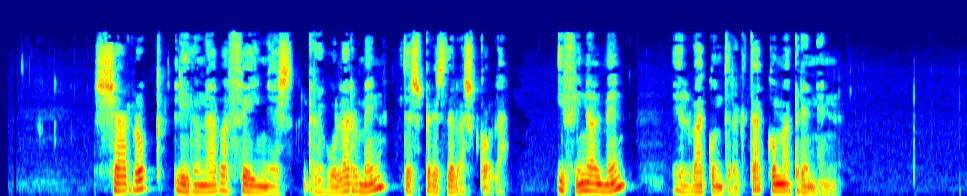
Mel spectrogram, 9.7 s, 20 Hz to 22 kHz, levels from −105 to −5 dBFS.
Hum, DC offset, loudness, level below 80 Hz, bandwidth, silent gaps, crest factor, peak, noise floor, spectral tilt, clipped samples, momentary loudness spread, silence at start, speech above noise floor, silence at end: none; under 0.1%; -26 LUFS; -72 dBFS; 11.5 kHz; none; 22 dB; -6 dBFS; -77 dBFS; -4.5 dB/octave; under 0.1%; 14 LU; 0.95 s; 51 dB; 1.3 s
